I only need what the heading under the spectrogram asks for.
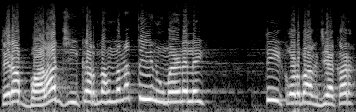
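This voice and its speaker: A woman's voice: high voice, animated, normal speed, faint music behind. An actress playing a domineering older grandmother who scolds and mocks her family, in a short drama film. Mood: scolding. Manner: scolding, sharp-tongued, sarcastic.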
